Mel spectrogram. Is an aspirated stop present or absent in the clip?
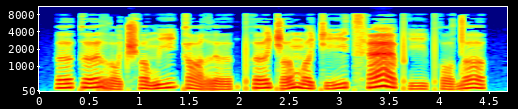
present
